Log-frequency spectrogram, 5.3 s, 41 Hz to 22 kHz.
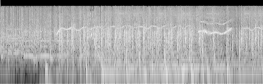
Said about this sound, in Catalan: Gràcies per aquests aplaudiments tan sincers que surten d'aquí, de l'estudi de RAC1, dels companys de RAC1, dels amics coneguts, saludats.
